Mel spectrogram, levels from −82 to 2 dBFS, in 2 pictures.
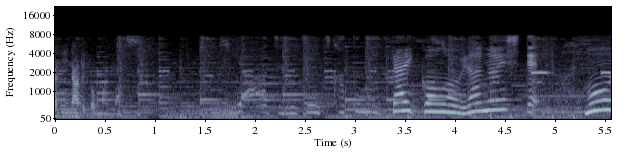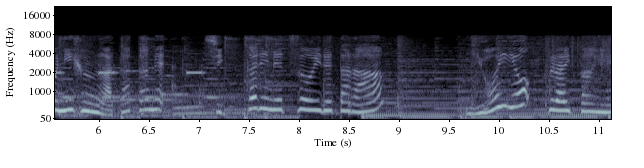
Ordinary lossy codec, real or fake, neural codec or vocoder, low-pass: none; real; none; none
